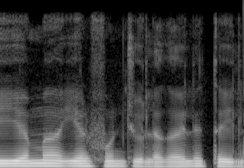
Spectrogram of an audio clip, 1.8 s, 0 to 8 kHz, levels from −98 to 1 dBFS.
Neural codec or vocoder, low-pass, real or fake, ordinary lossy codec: none; 7.2 kHz; real; none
